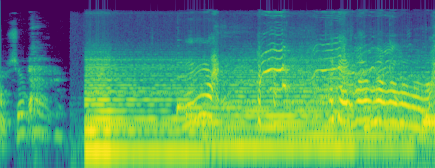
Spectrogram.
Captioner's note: slow dance music; audience laughing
